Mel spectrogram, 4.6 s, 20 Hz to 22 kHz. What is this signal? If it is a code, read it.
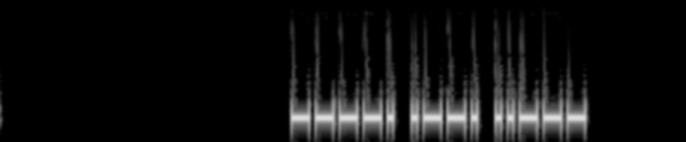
Morse code, heard as a keyed tone, about 30 wpm, 700 Hz. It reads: 9P2
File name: Speed-Racing - Three Letter-Number Combinations - 25wpm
